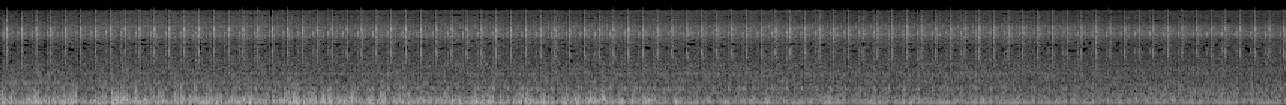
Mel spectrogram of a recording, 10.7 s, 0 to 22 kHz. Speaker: all right we got my 91 gmc sonoma um iron duke right there as you can hear is that ticking i've replaced all the lifters and whatnot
